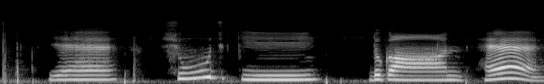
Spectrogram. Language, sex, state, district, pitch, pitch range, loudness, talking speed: Hindi, female, Punjab, Fazilka, 215 Hz, 205-230 Hz, -14 LUFS, 55 wpm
